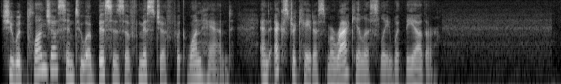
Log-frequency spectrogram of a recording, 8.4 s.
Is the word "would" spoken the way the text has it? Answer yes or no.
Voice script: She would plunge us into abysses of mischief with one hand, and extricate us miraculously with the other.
yes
